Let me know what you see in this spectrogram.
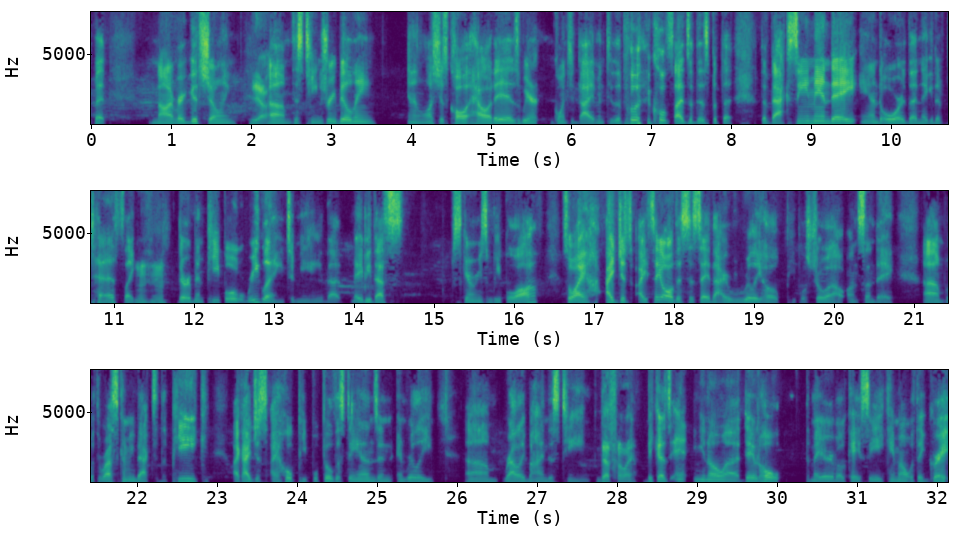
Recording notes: go live from Prairie Ale House in OKC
